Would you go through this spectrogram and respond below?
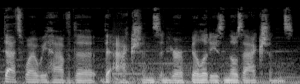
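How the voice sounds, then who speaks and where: A man acting as game master, narrating a cinematic tabletop story in a measured, descriptive, instructive manner. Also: low-pitched, little pitch movement, over music.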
